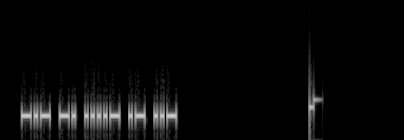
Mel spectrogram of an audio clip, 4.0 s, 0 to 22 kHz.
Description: Morse code, heard as a keyed tone, about 38 wpm, 700 Hz. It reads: KN4AU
